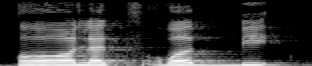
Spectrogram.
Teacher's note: Ra dibunyikan secara tafkhim karena ra-nya berbaris fathah. Jadi ini bunyinya tebal, pangkal lidah kita diangkat.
